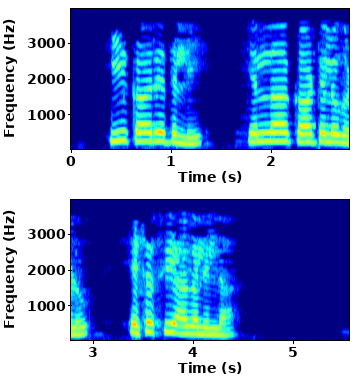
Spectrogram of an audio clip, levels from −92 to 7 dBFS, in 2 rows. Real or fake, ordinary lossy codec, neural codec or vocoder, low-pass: real; MP3, 16 kbps; none; 3.6 kHz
